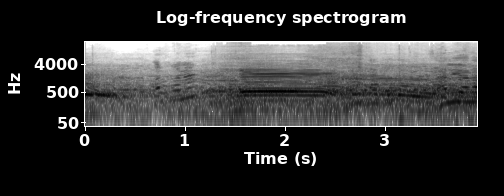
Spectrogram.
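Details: Young cattle, small bull and heifer calves, at a livestock market with a Dhaka farmer buying, 21 February 2026; one drawn-out, level moo in the middle, surrounded by loud crowd chatter and bargaining voices.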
